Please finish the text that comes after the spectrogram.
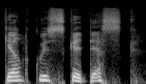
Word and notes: gelgwisgetesg: Mi'gmaq

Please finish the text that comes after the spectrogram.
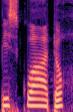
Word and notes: pisgwa'toq: Mi'gmaq

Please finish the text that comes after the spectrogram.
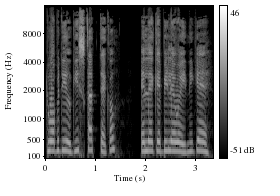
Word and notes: elegepilawet: Mi'gmaq

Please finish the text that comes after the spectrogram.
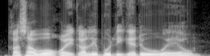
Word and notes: qasawo'qei: Mi'gmaq

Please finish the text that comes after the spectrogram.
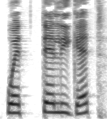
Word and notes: wetteliget: Mi'gmaq

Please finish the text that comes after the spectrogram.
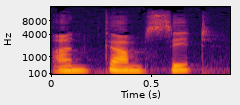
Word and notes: angamsit: ankamsit; Mi'gmaq

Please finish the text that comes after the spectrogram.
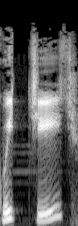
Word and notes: gwitji'j: Mi'gmaq

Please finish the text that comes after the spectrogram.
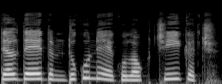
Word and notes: tugune'g: Mi'gmaq

